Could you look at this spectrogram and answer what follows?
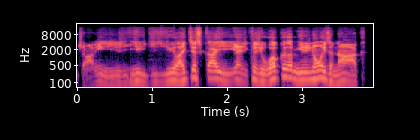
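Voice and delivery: a Southie tough guy mocking him in a Boston accent. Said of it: "we're just doing Boston, Boston accents".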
